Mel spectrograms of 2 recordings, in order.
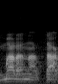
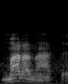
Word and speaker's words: Maranata: Maranata vinde Senhor Jesus os católicos dizem Maranata com a tônica na última sílaba os evangélicos nossos irmãos separados os protestantes dizem Maranata e com a tônica na penúltima sílaba não importa pronúncia o significado é o mesmo vinde Senhor Jesus vem senhor um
